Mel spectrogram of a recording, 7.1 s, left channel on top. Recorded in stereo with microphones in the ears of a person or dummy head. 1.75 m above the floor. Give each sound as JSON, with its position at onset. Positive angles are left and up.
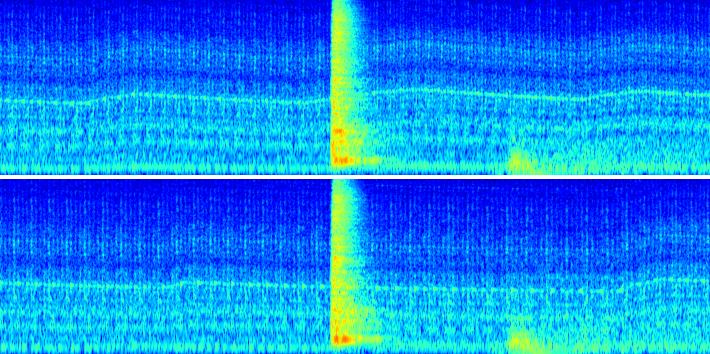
{"t": 3.3, "sound": "a snare drum", "side_deg": 5, "distance_m": 0.7}
{"t": 4.9, "sound": "an explosion", "side_deg": -5, "distance_m": 1.7}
